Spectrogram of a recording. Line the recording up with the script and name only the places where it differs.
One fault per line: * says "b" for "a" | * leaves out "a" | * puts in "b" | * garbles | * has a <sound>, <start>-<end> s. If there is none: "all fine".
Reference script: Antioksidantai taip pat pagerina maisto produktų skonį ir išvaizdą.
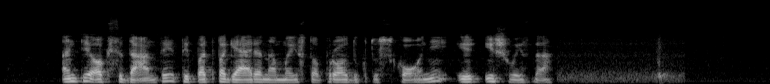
* has a whoosh, 6.5-6.8 s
